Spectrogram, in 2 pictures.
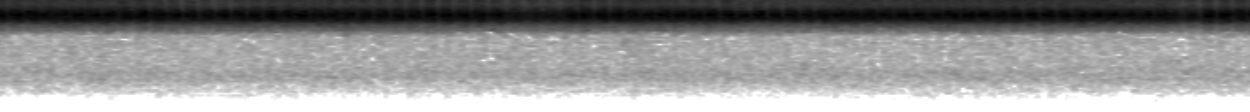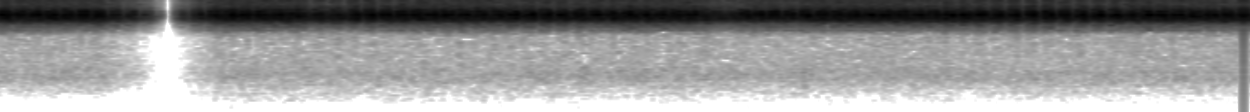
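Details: A high, continuous trill from stridulating male crickets is cut by a brief sudden silence about seven seconds in, then resumes at the same steady pitch and level.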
